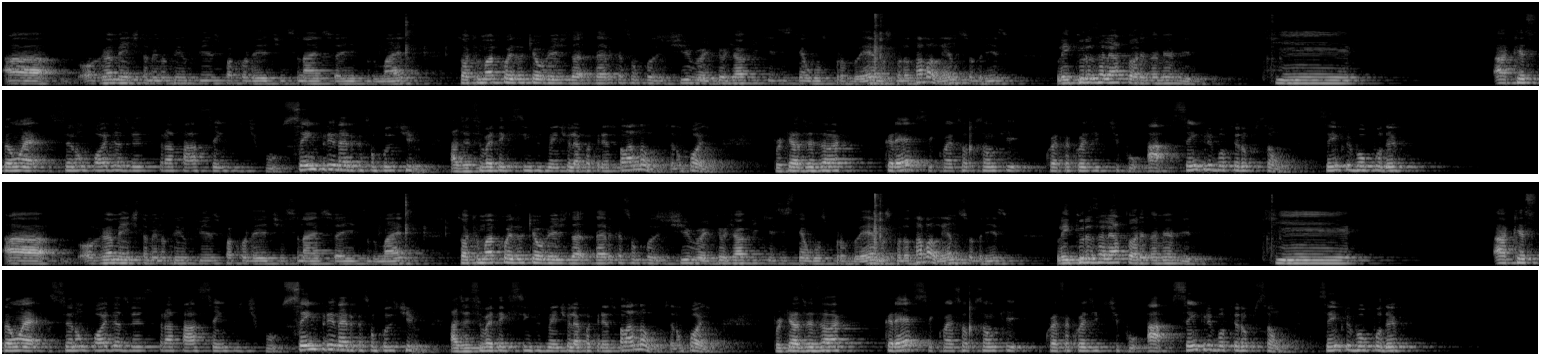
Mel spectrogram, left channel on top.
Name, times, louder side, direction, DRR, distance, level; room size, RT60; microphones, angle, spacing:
voice 1, 0.0-4.1 4.6-10.0 10.5-12.0 12.7-13.5 14.9-15.7 16.0-19.6 19.9-22.4 23.1-23.8 24.2-25.5 25.8-28.2 28.6-29.3, right 1 dB, 25° right, 6 dB, 0.8 m, -30 dB
10.5 x 10.0 x 2.5 m, 0.81 s
head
